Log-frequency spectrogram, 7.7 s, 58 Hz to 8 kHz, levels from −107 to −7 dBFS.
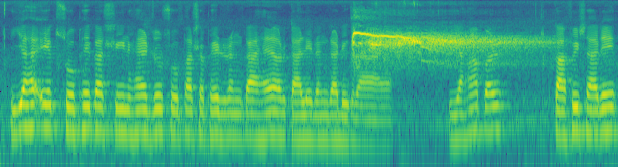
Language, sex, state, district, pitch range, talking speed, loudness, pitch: Hindi, male, Madhya Pradesh, Katni, 140-170 Hz, 180 wpm, -14 LUFS, 155 Hz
